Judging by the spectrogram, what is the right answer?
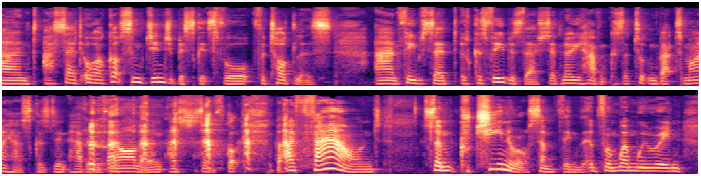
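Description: A woman talks at a fairly quick pace with an extremely low pitch and few pauses. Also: lively intonation.

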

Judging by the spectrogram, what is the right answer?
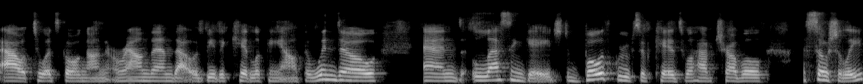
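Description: A woman with a New York accent speaks at a fairly slow pace in a fairly low voice, her pitch varying in an ordinary way against a quiet background. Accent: New York American. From New York, US. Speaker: ADHD coach and author, mother, teacher. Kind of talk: interview, casual chat.

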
